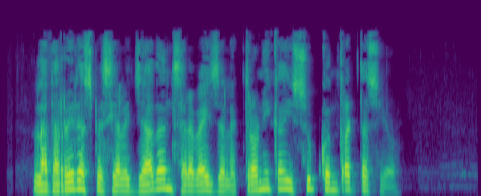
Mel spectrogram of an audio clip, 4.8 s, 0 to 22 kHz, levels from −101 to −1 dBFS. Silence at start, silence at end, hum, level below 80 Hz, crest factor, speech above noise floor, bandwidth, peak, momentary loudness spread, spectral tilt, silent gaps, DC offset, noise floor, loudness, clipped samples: 0.35 s; 0.85 s; none; -66 dBFS; 18 dB; 55 dB; 11.5 kHz; -2 dBFS; 10 LU; -6 dB/octave; none; under 0.1%; -74 dBFS; -19 LUFS; under 0.1%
